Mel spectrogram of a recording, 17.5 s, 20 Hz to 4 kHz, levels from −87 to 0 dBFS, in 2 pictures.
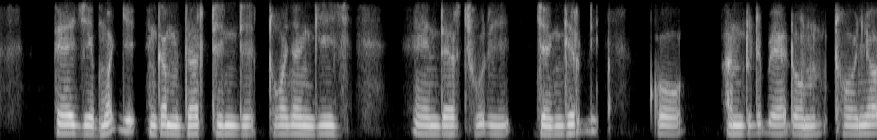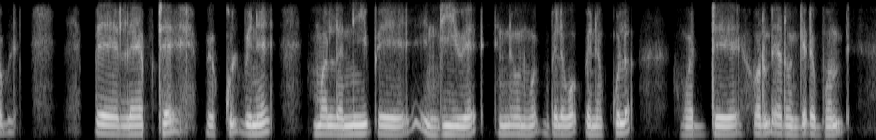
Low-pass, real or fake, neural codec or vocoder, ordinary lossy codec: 3.6 kHz; real; none; Opus, 16 kbps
